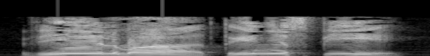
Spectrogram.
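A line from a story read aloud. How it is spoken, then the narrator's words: Loud yell. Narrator (Russian): неоригинально, но громко заорал я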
